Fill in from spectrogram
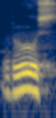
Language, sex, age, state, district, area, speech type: Odia, male, 30-45, Odisha, Nayagarh, rural, spontaneous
